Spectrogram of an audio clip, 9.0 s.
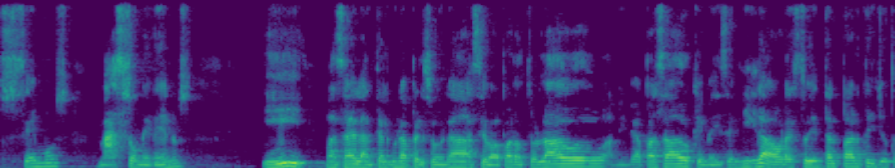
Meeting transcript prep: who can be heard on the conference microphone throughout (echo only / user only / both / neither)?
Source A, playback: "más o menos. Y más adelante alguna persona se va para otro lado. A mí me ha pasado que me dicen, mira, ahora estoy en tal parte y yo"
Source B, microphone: echo only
